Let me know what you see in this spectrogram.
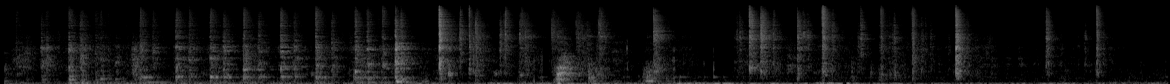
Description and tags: Dog is walking up the stairs, making noises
